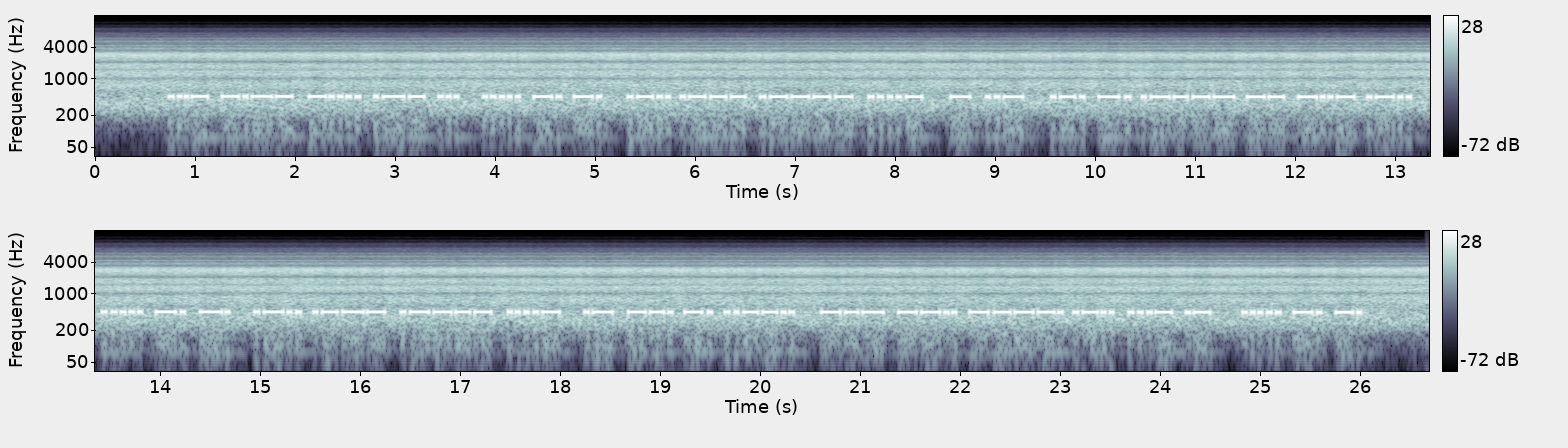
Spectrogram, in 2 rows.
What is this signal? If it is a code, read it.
Morse code, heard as a keyed tone, hand-sent with a straight key, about 28 wpm, 450 Hz, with radio static. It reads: VY6WS 5NN LJ14 TU RN1MXL 5NN LJ14 AGN? OZ9LVA 5NN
